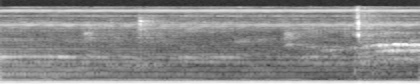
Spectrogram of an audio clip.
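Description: Steady low electrical hum, with a faint click near the end.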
